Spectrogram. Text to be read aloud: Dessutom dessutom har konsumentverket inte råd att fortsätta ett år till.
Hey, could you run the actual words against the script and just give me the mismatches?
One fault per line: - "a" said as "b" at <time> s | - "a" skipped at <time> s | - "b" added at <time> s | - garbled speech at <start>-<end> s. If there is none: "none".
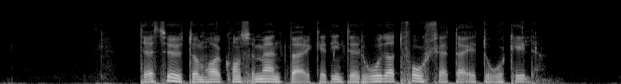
- "dessutom" skipped at 2.0 s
